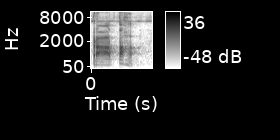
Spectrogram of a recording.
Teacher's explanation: विसर्ग जो ध्वनि देता है वो देता है आपका हा के लिए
